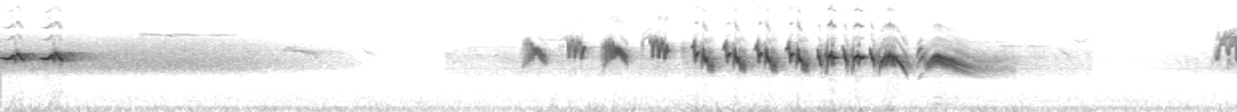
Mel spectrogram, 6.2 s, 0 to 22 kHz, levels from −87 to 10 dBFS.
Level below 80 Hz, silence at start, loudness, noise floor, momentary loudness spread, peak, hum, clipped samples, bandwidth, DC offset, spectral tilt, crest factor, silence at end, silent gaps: -72 dBFS; 0 s; -15 LUFS; -70 dBFS; 16 LU; -4 dBFS; none; under 0.1%; 11 kHz; under 0.1%; 5.5 dB/octave; 18 dB; 0 s; none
